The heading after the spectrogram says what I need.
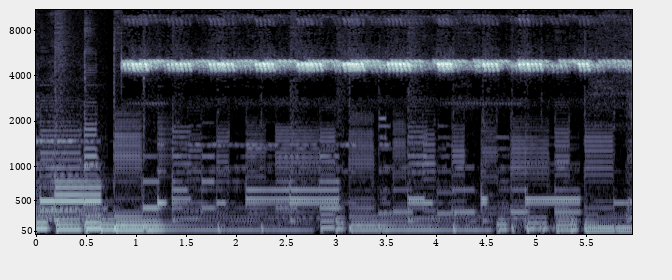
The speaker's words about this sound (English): I, I really need there to be a cricket sound.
